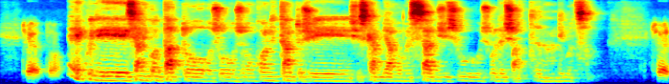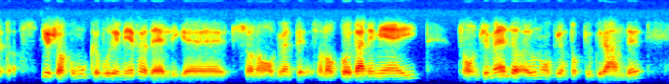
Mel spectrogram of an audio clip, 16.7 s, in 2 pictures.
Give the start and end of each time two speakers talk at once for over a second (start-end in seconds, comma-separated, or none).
none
